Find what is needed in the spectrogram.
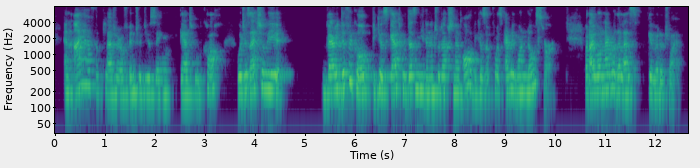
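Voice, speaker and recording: Against a quiet background, a woman speaks with fairly even intonation and audible room echo. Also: fairly quick pace. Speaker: event host. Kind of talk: formal introduction. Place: office. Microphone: webcam.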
